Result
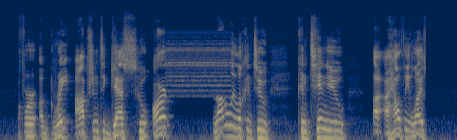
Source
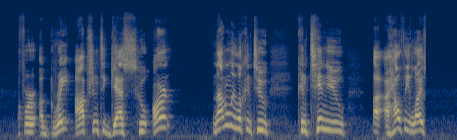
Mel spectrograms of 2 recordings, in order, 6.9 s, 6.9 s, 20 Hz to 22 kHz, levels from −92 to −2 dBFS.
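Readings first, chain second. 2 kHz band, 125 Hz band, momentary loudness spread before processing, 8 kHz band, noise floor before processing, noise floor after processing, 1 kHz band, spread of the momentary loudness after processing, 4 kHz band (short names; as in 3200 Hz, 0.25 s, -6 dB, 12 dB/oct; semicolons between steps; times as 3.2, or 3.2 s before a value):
-5.0 dB, +4.0 dB, 6 LU, -4.5 dB, -67 dBFS, -68 dBFS, -4.5 dB, 14 LU, -5.0 dB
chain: octaver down 2 oct, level +2 dB; spectral repair 2.51–3.4, 1400–10000 Hz after; gain -4.5 dB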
